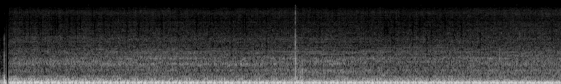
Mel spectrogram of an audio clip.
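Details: Steady, even low rumble at idle from the LS-swapped 1997 Chevy Tahoe after the mechanical fan conversion with the factory OBS shroud; fan sits farther in, no rubbing, ticking or wobble, idles cleanly and healthy.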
